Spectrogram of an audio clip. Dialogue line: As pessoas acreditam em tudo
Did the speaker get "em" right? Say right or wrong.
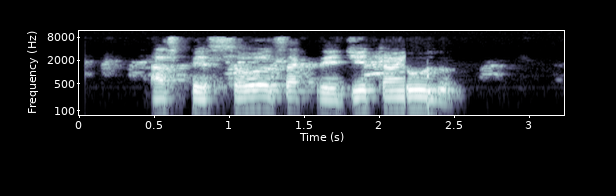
wrong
